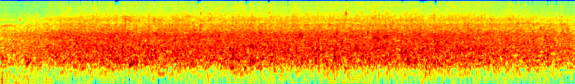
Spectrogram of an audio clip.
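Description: A small wild river flows steadily, a continuous broad rush of water that stays close and even throughout with no voices.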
